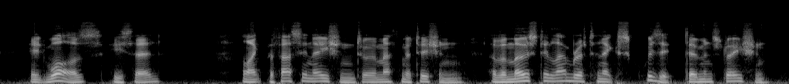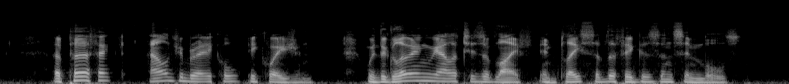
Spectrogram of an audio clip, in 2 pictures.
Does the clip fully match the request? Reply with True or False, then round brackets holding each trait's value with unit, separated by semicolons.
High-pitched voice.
False (120 Hz)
